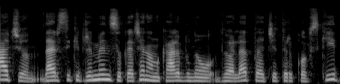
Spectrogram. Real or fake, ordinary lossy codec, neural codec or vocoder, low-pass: fake; MP3, 64 kbps; codec, 44.1 kHz, 7.8 kbps, DAC; 14.4 kHz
